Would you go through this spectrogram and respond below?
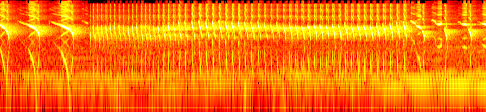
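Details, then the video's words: Canary singing as a master song meant to prompt other canaries to sing along: two downward-swooping whistles, then a sustained fast rattling trill of tightly repeated high notes, finishing with quick twittered phrases. "Masteran Kicau Kenari Untuk Memancing Kenari Lain Agar Ikut Gacor Dor"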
